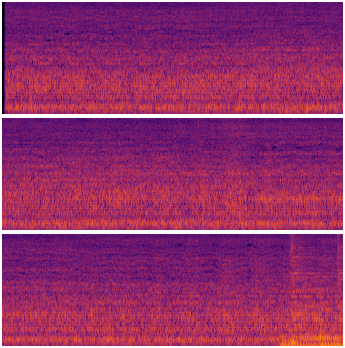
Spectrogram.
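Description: Handheld gas torch burning with a steady hiss as its flame scorches a cedar arrow shaft to darken it.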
